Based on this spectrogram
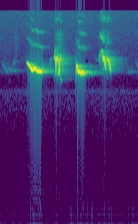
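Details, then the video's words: European robin singing: a high, thin drawn-out whistle slurring down into a quick twittering flourish, given twice in under three seconds against silence. "Bird Song - European Robin"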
